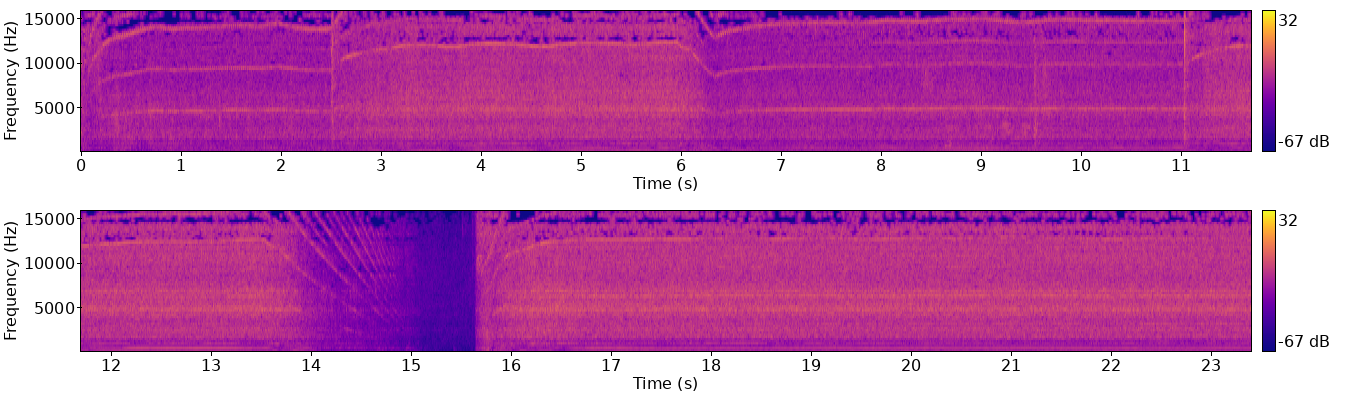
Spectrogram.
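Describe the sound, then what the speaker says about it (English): A blender whirs loudly and steadily blending carrot and beetroot with a little water, its motor pitch dipping and rising as it churns, then winding down, stopping briefly and starting up again. "Now I'm going to put it into a blender."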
